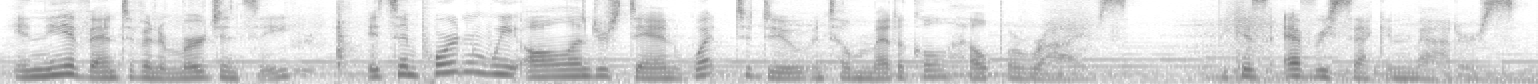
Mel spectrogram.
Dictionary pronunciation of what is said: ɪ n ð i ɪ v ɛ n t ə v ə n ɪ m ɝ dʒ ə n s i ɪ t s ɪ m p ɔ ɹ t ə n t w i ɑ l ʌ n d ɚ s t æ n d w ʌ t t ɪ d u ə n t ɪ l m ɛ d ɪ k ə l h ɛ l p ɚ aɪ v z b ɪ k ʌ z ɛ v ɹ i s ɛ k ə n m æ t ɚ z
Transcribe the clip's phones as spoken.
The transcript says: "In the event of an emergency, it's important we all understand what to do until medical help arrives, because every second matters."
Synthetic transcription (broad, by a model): ɪ n ð i ɪ v ɛ n t ə v ə n ɪ m ɝ dʒ ə n s i ɪ t s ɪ m p ɔ ɹ t n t w i ɑ l ʌ n d ɚ s t æ n d w ʌ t t ɪ d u ə n t ɪ l m ɛ d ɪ k l h ɛ l p ɚ aɪ v z b ɪ k ʌ z ɛ v ɹ i s ɛ k n m æ t ɚ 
